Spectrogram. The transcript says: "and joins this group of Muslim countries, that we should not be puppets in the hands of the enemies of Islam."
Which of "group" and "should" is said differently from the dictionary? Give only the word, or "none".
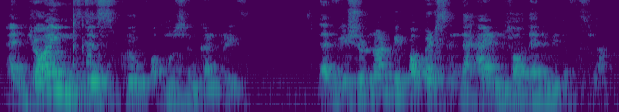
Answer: none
